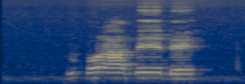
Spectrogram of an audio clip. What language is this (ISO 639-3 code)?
ibo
